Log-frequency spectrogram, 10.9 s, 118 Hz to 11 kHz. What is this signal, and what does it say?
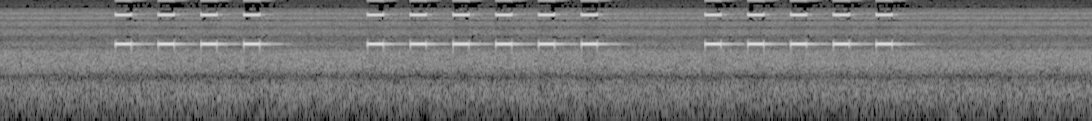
Beep code, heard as beeps from a small speaker, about 2100 Hz, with room echo. 4-6-5.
